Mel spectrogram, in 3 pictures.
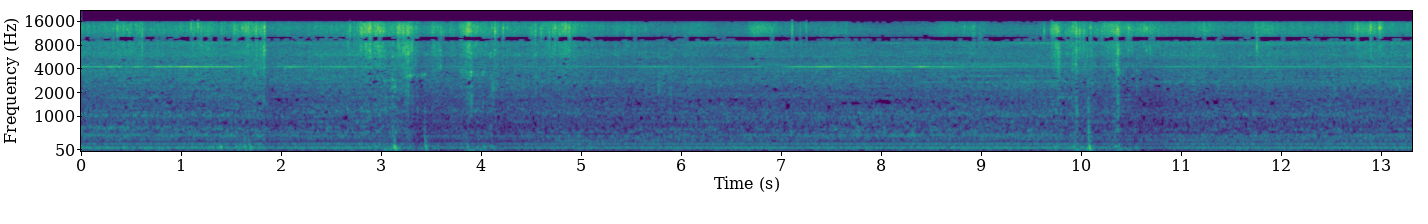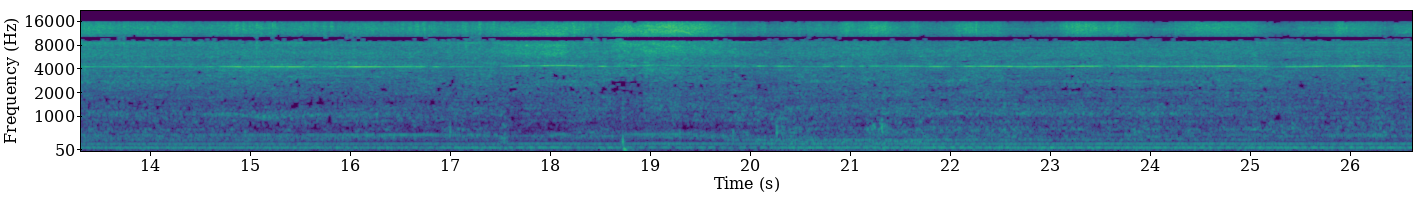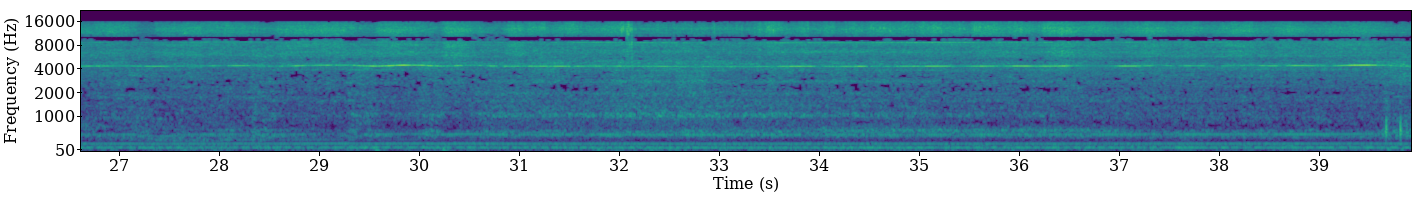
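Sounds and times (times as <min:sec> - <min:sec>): debris clattering up hose: 0:00.0 - 0:07.2, 0:09.6 - 0:11.9
vacuum cleaner running: 0:00.0 - 0:39.9.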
